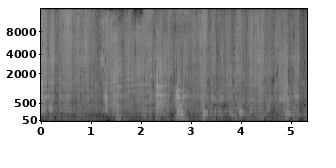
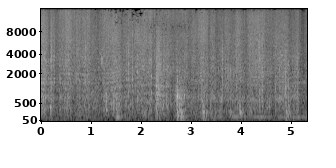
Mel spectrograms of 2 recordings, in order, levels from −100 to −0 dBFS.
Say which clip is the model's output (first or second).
first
